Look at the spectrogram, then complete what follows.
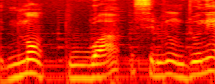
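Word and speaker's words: manhwa: étoiles de masse à quito sodas les molloy prononcé mans ouah c'est le nom donné à la bande dessinée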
